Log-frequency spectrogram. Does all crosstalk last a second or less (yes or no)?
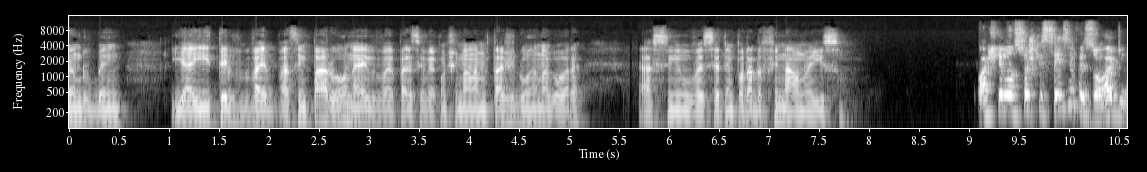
yes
